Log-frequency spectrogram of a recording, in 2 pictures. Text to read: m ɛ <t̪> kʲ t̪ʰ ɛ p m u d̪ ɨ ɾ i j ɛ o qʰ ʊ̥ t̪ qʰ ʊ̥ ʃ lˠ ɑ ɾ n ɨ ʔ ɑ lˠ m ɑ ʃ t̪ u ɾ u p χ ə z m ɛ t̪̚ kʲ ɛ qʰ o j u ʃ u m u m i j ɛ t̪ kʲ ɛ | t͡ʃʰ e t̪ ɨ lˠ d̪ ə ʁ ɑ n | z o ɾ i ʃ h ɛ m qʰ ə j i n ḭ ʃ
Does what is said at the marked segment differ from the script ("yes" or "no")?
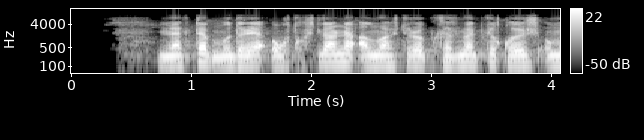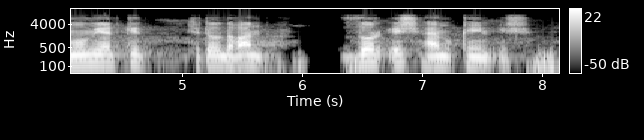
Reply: yes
